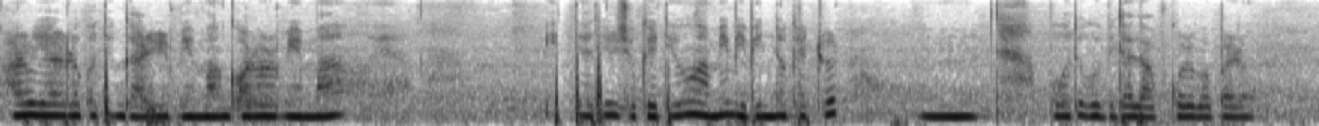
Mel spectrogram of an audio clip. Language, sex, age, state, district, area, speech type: Assamese, female, 30-45, Assam, Goalpara, urban, spontaneous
